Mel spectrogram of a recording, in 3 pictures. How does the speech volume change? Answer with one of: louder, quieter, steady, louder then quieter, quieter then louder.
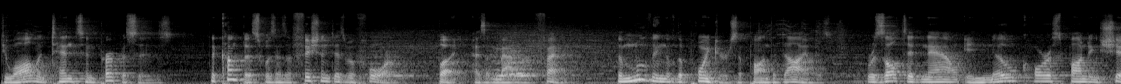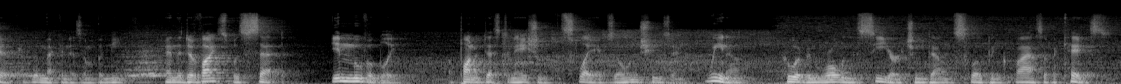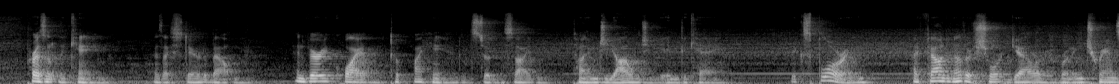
steady.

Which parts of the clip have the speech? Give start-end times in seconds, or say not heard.
0.0-29.7, 30.3-33.5.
